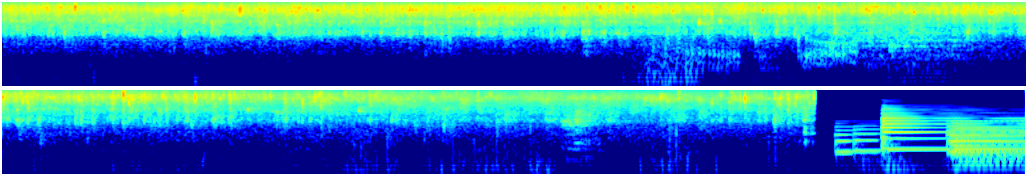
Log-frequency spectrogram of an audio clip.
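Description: Meat sizzles steadily on a hot griddle.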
